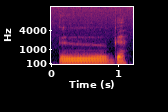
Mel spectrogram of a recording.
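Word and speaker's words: ugata: In this word, the A with the G will be silent, and you can pronounce the G sound with a U, like this. Oog-ta.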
